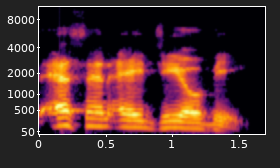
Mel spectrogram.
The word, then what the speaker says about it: Snagov: And he is supposedly buried, and I'm going to butcher this word. I want to say it's pronounced Snagov Monastery. It's Snagov. He is believed to be buried there.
